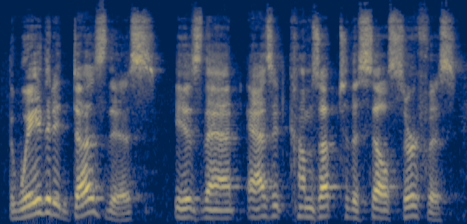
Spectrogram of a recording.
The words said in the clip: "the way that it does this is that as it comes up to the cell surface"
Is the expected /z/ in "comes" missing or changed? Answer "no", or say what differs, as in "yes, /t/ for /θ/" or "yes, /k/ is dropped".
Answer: no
